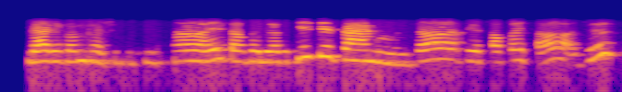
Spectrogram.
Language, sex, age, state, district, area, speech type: Nepali, female, 30-45, West Bengal, Kalimpong, rural, conversation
